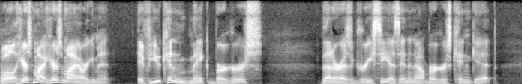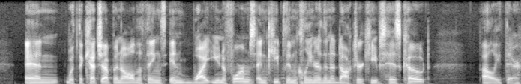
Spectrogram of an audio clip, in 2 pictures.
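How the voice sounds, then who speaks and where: Against a very clean recording with a silent background, a man with an American accent and a normal speaking voice talks at a moderate pace and medium pitch with ordinary pitch variation. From US Midwest, Southern Illinois. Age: 20s. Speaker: youth pastor. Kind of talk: testimony; casual chat. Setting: podcast interview. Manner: casual with many fillers.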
